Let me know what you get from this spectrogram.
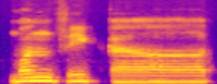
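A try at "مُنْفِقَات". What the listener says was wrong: Qaf. Munfiqat.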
